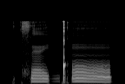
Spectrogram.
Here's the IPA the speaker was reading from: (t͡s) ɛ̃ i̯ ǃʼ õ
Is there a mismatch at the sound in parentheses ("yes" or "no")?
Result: no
